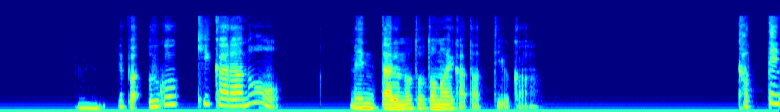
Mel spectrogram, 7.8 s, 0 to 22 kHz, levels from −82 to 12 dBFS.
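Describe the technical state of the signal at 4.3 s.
At 4.3 s the speech sits on top of mains hum, a steady 60 Hz tone that runs through the whole clip. Power-line current is leaking into the signal, most plausibly through a ground loop or a nearby transformer, and it lies roughly 20 dB below the speech. Unlike broadband low-frequency rumble from handling or wind, it is a fixed pitch with some low harmonics whose level stays constant whether anyone is talking or not.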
